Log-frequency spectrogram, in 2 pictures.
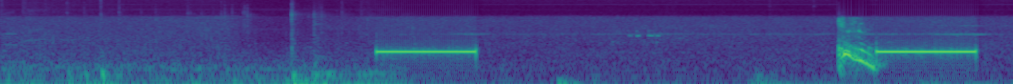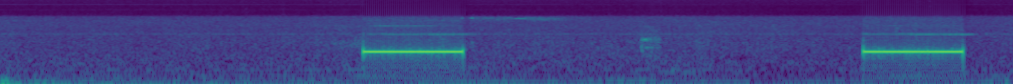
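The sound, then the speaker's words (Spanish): A telephone ringback tone while a call connects: four steady, single-pitched beeps, each about a second long, repeating at even intervals over faint line hiss, with one brief click midway. “Coja el teléfono.”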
